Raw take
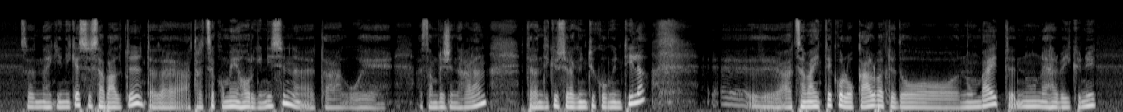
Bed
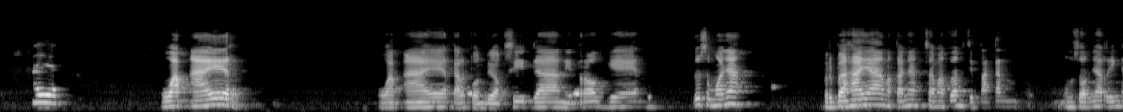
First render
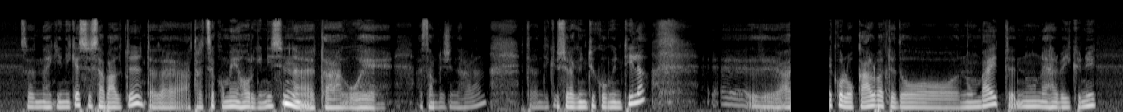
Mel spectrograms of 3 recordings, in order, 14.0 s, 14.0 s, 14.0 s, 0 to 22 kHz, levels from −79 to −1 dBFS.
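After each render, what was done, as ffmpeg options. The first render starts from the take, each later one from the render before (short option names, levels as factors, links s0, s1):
-filter_complex "[0:a]asettb=1/sr,asplit=3[s0][s1][s2];[s0]atrim=end=5.424[s3];[s1]atrim=start=5.42:end=6.97,asetpts=PTS-STARTPTS,afade=t=in:d=0.004:c=qsin,afade=t=out:st=1.546:d=0.004:c=qsin,acompressor=threshold=0.0224:ratio=10:attack=3.2:release=140:knee=1:detection=peak[s4];[s2]atrim=start=6.966[s5];[s3][s4]acrossfade=d=0.004:c1=hsin:c2=qsin[s6];[s6][s5]acrossfade=d=0.004:c1=qsin:c2=hsin,asplit=5[s7][s8][s9][s10][s11];[s7]atrim=end=3.562[s12];[s8]atrim=start=3.558:end=4.682,asetpts=PTS-STARTPTS,volume=2.82[s13];[s9]atrim=start=4.678:end=9.88,asetpts=PTS-STARTPTS,afade=t=out:st=5.198:d=0.004:c=hsin[s14];[s10]atrim=start=9.88:end=10.37,asetpts=PTS-STARTPTS,volume=0[s15];[s11]atrim=start=10.37,asetpts=PTS-STARTPTS,afade=t=in:d=0.004:c=hsin[s16];[s12][s13]acrossfade=d=0.004:c1=hsin:c2=hsin[s17];[s14][s15][s16]concat=n=3:v=0:a=1[s18];[s17][s18]acrossfade=d=0.004:c1=hsin:c2=hsin"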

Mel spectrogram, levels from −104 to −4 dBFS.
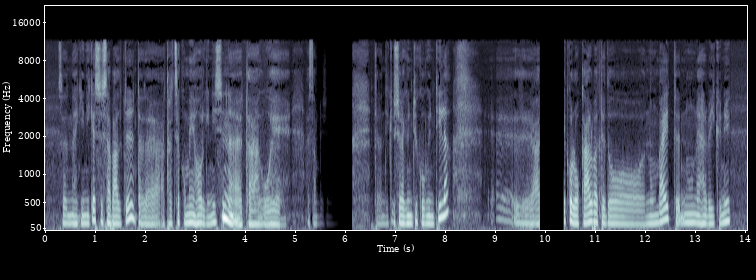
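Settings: -filter_complex "[0:a]asplit=2[s0][s1];[s0]atrim=end=6.14,asetpts=PTS-STARTPTS,afade=t=out:st=5.3:d=0.84:c=exp[s2];[s1]atrim=start=6.14,asetpts=PTS-STARTPTS,afade=t=in:d=0.004:c=hsin[s3];[s2][s3]concat=n=2:v=0:a=1"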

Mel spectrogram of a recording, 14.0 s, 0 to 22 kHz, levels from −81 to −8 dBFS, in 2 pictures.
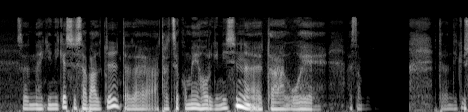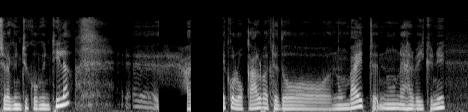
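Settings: -filter_complex "[0:a]asettb=1/sr,asplit=3[s0][s1][s2];[s0]atrim=end=9.404[s3];[s1]atrim=start=9.4:end=9.83,asetpts=PTS-STARTPTS,afade=t=in:d=0.004:c=qsin,afade=t=out:st=0.426:d=0.004:c=qsin,asuperpass=centerf=2100:order=12:qfactor=0.69[s4];[s2]atrim=start=9.826[s5];[s3][s4]acrossfade=d=0.004:c1=hsin:c2=qsin[s6];[s6][s5]acrossfade=d=0.004:c1=qsin:c2=hsin,asettb=1/sr,asplit=3[s7][s8][s9];[s7]atrim=end=10.434[s10];[s8]atrim=start=10.43:end=11.07,asetpts=PTS-STARTPTS,afade=t=in:d=0.004:c=qsin,afade=t=out:st=0.636:d=0.004:c=qsin,acompressor=threshold=0.0631:ratio=1.5:attack=3.2:release=140:knee=1:detection=peak[s11];[s9]atrim=start=11.066[s12];[s10][s11]acrossfade=d=0.004:c1=hsin:c2=qsin[s13];[s13][s12]acrossfade=d=0.004:c1=qsin:c2=hsin"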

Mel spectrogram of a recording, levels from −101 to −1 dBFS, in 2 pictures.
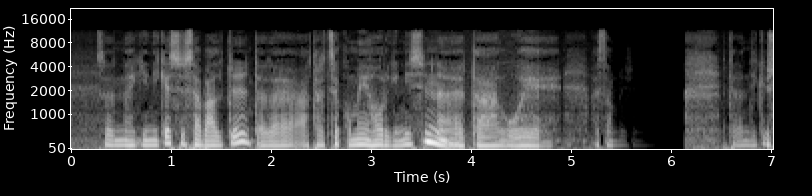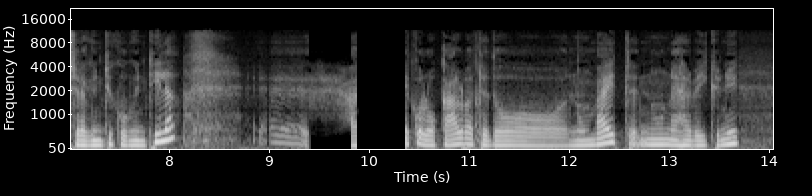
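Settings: -af "aemphasis=mode=reproduction:type=50kf,bandreject=f=1100:w=7.2"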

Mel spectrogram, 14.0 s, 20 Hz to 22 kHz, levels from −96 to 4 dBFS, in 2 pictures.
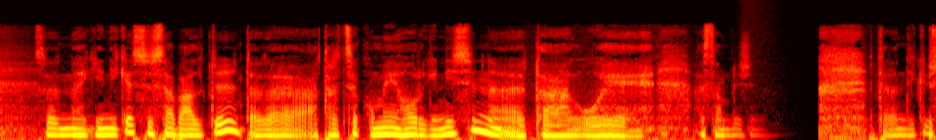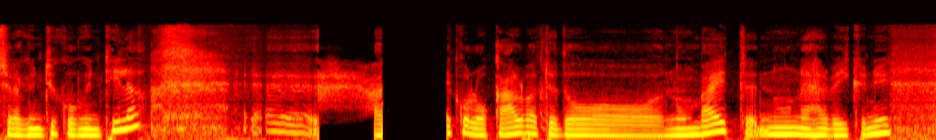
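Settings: -af "areverse,acompressor=mode=upward:threshold=0.0631:ratio=2.5,areverse,alimiter=limit=0.178:level=0:latency=1:release=126"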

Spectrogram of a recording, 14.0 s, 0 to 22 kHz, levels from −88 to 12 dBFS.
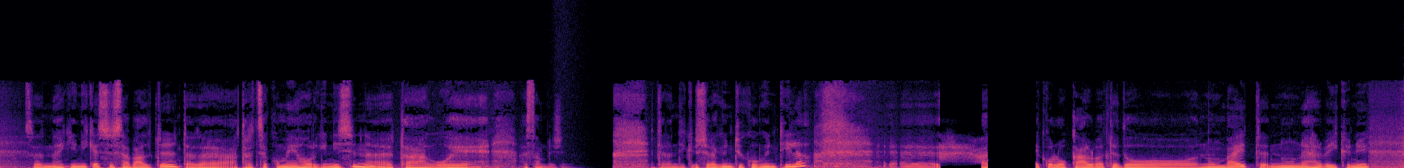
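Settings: -af "volume=1.88"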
